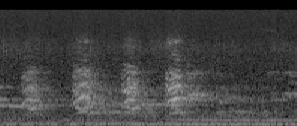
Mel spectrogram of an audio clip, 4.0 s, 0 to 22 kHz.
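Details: Hound chasing deer during a hunt in St Helena, South Carolina: four ringing, slightly rising bays about every 0.6 seconds, then a pause. A low hum continues underneath.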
